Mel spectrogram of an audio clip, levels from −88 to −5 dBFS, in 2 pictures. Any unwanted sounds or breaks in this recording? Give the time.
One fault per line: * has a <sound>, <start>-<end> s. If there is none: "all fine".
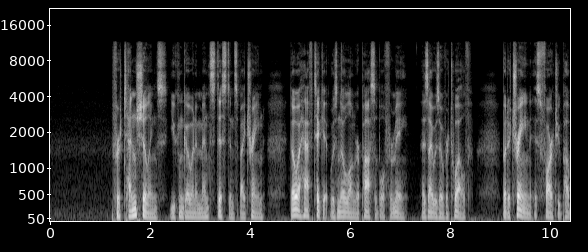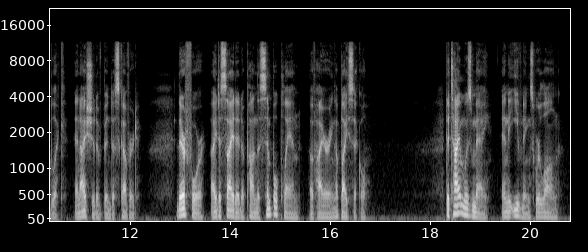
all fine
